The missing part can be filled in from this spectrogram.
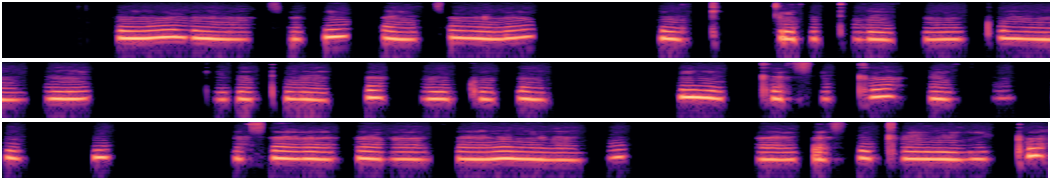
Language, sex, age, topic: Gamo, female, 18-24, government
